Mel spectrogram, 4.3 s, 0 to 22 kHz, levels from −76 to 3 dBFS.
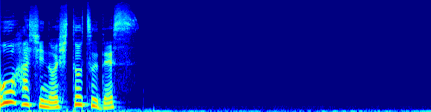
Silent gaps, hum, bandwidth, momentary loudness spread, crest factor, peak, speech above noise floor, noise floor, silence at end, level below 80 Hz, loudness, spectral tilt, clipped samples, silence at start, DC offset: none; none; 19 kHz; 15 LU; 18 dB; -8 dBFS; 34 dB; -58 dBFS; 2.95 s; -52 dBFS; -23 LUFS; -5 dB/octave; under 0.1%; 0 s; under 0.1%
